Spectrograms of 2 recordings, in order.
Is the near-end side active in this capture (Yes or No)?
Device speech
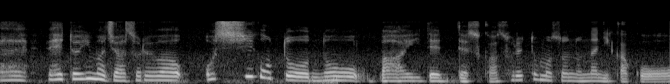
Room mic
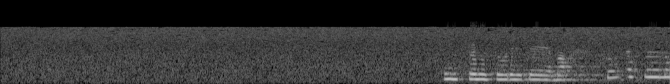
Yes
